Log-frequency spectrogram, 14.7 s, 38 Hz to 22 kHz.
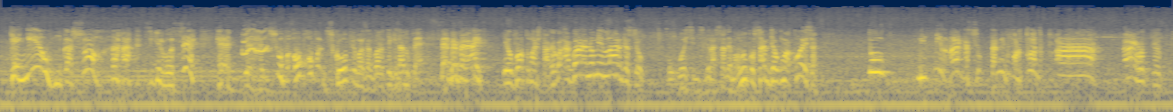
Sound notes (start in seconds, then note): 2.8 chuckles; 3.0 yelps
